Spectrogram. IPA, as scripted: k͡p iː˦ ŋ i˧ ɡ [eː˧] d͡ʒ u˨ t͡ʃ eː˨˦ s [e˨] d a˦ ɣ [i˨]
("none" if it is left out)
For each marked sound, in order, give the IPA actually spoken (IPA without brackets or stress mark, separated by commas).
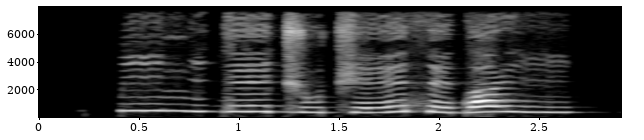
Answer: eː˧, e˨, i˧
